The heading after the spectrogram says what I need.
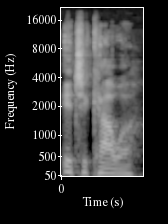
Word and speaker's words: Ichikawa: I want to make sure I pronounce it right. Chuck, how do you say? Ichikawa.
